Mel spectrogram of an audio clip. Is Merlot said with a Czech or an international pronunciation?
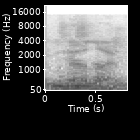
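international. It is said with an international pronunciation. "in international language we would say Merlot"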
